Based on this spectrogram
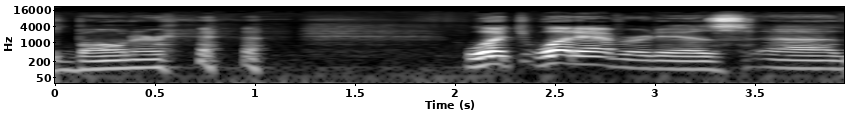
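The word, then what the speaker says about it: Boehner: to say his name he he pronounces it Boer but I think it really is boner what whatever it is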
